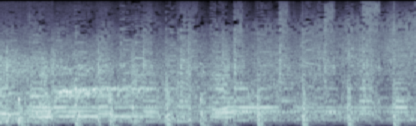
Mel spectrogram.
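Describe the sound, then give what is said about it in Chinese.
A race car engine roars inside an electronic music track, the motor's growl blended with steady synth tones and a loud, driving beat that runs throughout. “哇，马达声，把电子音乐赛车元素都融入过来”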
